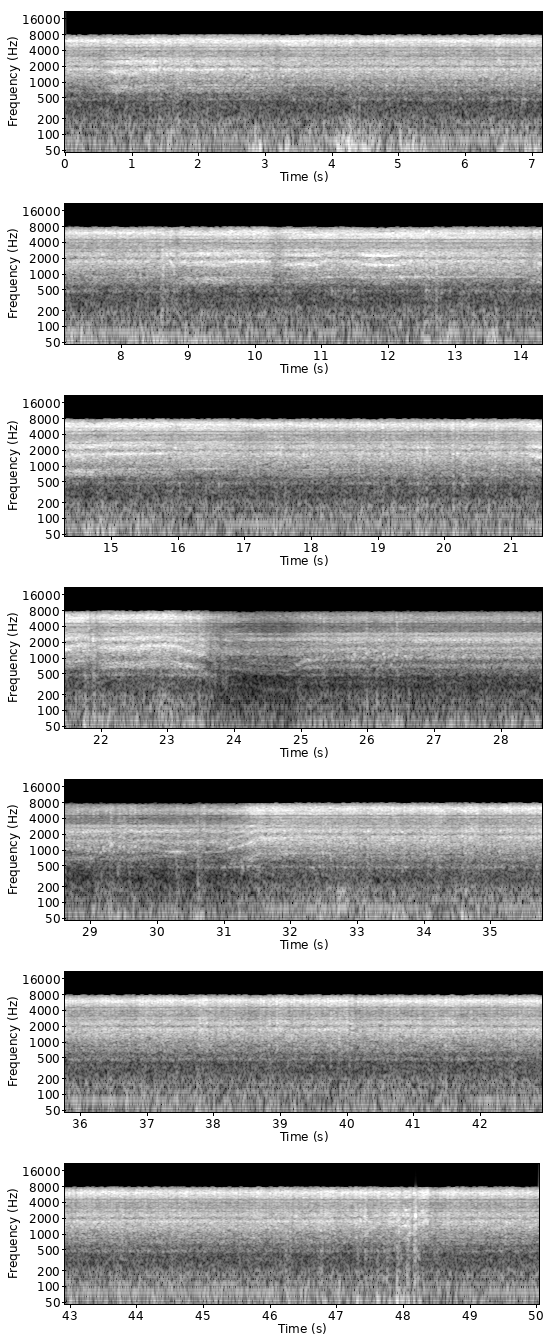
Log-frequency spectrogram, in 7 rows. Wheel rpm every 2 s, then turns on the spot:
230, 230, 230, 230, 220, 220, 230, 230, 230, 230, 230, 180, 100, 110, 110, 170, 230, 240, 230, 230, 230, 230, 230, 230, 230.
none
